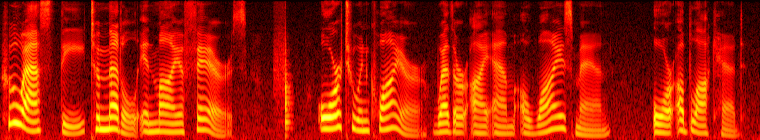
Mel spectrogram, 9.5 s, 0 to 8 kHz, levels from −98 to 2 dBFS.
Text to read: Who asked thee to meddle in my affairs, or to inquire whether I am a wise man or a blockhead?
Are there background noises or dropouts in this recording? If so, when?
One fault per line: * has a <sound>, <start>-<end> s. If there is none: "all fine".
* has a thud, 3.4-3.7 s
